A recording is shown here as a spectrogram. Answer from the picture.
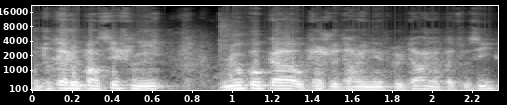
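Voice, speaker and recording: Talking at a very fast pace, a man uses a medium pitch with ordinary pitch variation. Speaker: YouTuber. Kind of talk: food tasting vlog. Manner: fast, sometimes stammering; eating while talking.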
